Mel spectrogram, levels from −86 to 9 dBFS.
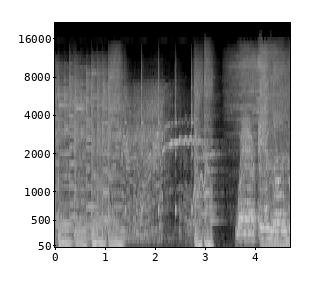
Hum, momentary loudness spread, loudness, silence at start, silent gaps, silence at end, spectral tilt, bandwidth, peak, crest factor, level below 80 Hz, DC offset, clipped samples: none; 8 LU; -17 LUFS; 0 s; none; 0 s; -3.5 dB/octave; 16.5 kHz; -2 dBFS; 16 dB; -26 dBFS; under 0.1%; under 0.1%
